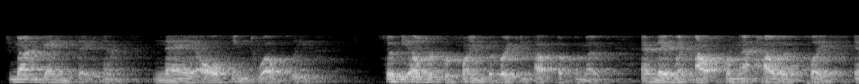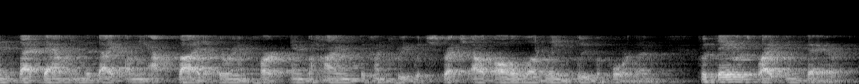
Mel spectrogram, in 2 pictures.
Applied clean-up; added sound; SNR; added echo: none; none; none; reverberation time 1.0 s.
